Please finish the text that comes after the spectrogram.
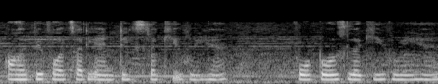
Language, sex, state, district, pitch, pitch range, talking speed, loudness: Hindi, female, Delhi, New Delhi, 225 Hz, 220-230 Hz, 165 wpm, -15 LUFS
